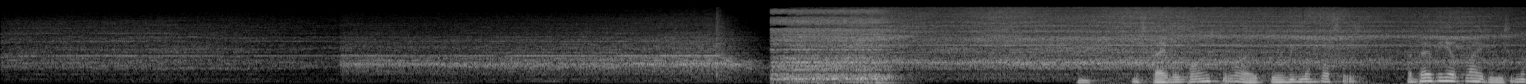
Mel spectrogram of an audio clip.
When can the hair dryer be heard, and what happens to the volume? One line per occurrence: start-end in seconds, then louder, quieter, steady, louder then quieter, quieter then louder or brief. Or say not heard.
0.0-15.2 louder.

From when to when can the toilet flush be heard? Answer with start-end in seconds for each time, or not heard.
7.7-8.9.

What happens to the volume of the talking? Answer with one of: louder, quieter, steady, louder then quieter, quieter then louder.
quieter then louder.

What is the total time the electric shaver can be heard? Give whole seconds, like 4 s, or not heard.
not heard.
